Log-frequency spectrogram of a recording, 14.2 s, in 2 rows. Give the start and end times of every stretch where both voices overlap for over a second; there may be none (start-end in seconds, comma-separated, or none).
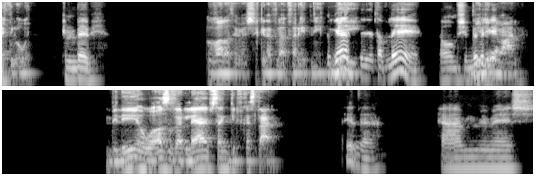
none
